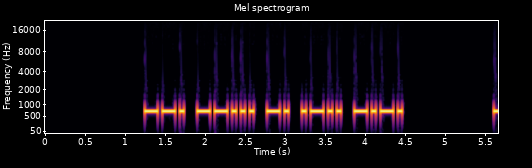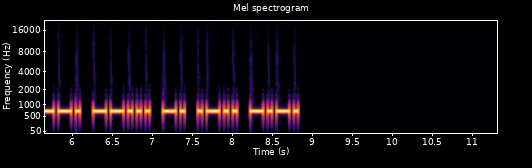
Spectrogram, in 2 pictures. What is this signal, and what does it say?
Morse code, heard as a keyed tone, about 21 wpm, 700 Hz. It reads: G7NLC G7NLC
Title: DXCC-100 Call Signs - 5 Characters - Repeated 2x - 22wpm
